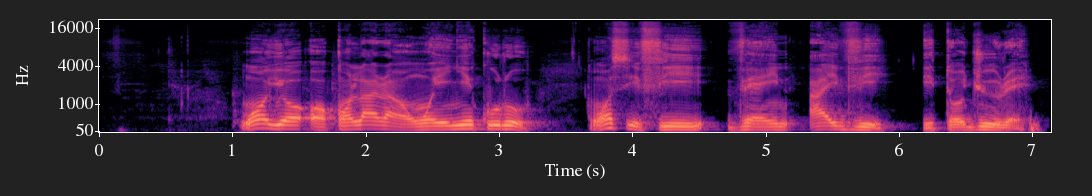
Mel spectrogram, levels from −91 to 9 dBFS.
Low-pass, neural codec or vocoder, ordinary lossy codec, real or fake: none; none; none; real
